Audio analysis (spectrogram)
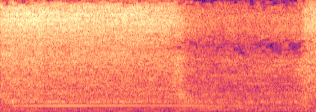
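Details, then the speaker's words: Shark vacuum being diagnosed for suction issues, checked section by section. At the second test point it is switched on: a steady airy hiss with a thin motor whistle, dipping briefly as airflow changes. Suction is strong, no clog at this point. "turn this on we're good we're good okay we got suction let's keep moving"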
